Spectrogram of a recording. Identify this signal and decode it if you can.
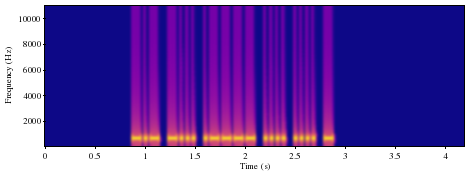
Morse code, heard as a keyed tone, about 40 wpm, 700 Hz. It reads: KB1HHT
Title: USA Call Signs - 6 Characters - Repeated 3x - 40wpm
